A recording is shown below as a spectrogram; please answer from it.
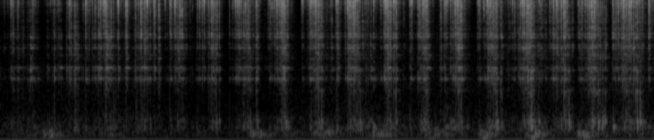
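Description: Long nails scratch across the textured mirrored glass tiles of a hollow glass mosaic vase. The result is a quick, uneven series of dry, bright scraping strokes, almost all high-pitched hiss with very little low end and no ringing after each stroke.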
